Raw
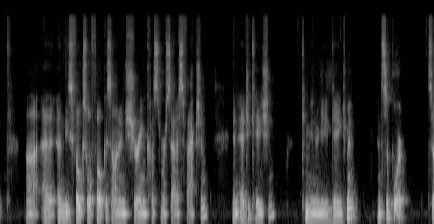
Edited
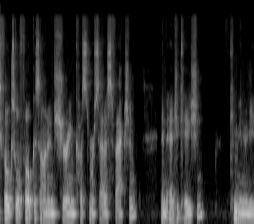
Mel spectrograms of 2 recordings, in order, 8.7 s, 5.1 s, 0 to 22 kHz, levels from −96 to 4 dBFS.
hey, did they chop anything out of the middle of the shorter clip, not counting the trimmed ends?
no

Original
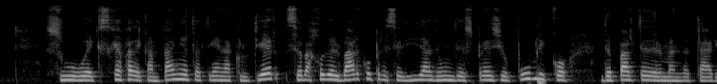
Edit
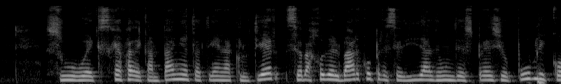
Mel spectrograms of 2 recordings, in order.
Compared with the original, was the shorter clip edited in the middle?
no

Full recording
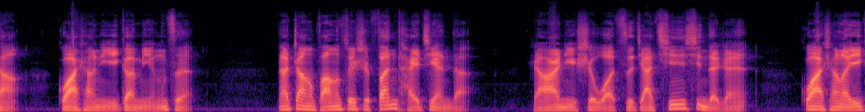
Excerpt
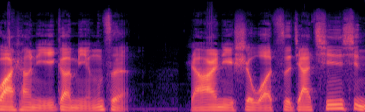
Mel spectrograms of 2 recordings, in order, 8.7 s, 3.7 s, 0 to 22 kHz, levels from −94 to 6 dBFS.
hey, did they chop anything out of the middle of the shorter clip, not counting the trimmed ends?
yes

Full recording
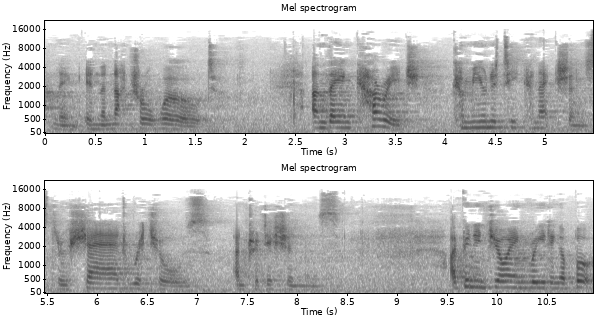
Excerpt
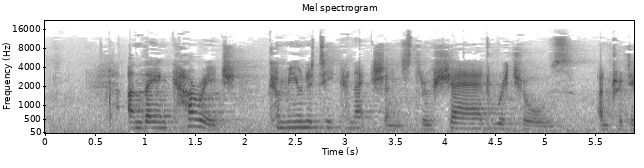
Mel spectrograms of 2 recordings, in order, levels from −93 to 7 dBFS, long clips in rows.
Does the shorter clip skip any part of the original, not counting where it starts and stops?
no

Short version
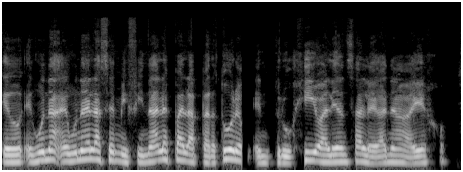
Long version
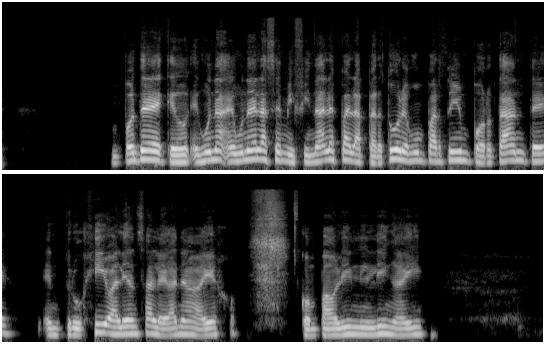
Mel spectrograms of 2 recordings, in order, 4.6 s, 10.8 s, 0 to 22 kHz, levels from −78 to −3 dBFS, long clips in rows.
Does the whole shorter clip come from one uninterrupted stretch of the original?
no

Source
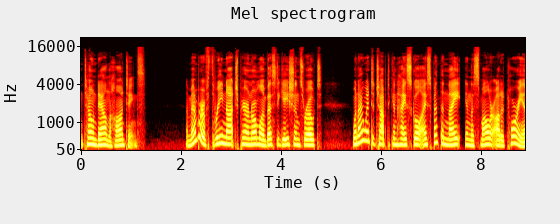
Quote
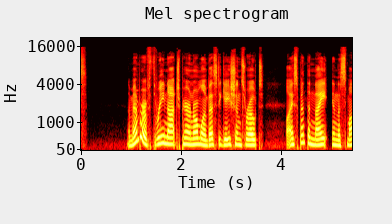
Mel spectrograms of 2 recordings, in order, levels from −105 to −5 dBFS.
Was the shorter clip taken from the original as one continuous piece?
no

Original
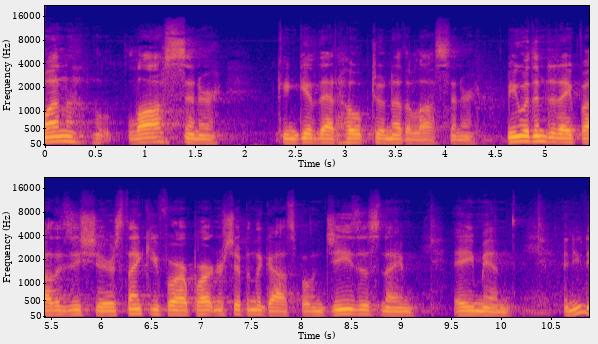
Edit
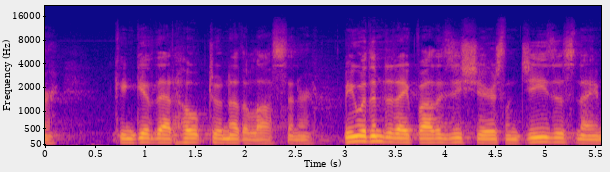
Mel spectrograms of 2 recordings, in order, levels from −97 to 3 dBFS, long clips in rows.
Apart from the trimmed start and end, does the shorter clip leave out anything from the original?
yes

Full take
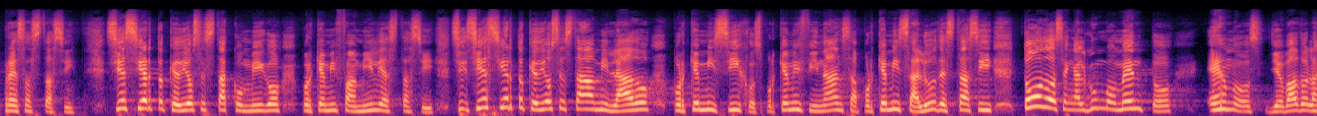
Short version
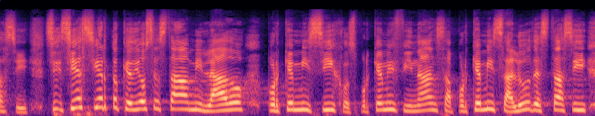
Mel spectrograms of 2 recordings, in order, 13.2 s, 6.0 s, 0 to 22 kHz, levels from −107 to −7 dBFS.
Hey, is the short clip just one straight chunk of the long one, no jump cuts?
yes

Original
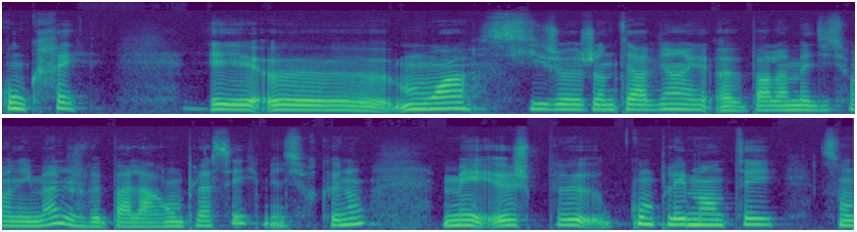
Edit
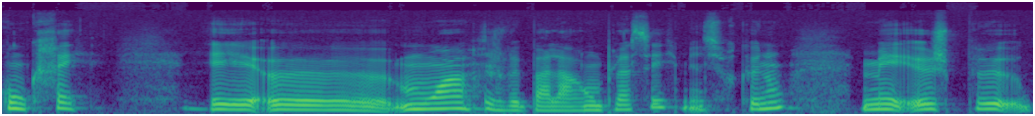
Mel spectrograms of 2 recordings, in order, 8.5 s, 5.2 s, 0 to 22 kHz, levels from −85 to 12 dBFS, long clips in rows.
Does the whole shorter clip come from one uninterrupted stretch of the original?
no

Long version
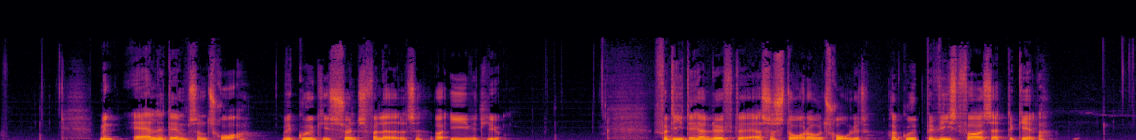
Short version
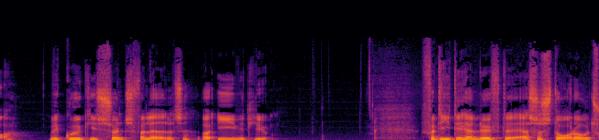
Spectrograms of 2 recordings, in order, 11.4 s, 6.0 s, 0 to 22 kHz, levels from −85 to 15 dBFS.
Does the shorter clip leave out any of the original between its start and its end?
no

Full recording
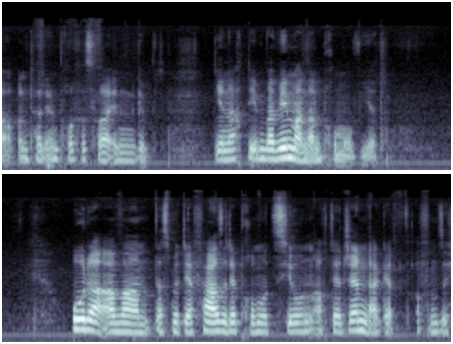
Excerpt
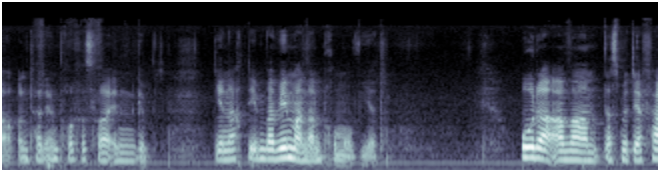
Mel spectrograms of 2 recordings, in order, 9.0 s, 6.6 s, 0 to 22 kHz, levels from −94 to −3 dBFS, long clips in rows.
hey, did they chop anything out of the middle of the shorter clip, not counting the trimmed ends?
no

